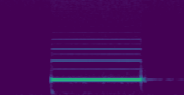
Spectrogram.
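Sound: skype call ringing tone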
